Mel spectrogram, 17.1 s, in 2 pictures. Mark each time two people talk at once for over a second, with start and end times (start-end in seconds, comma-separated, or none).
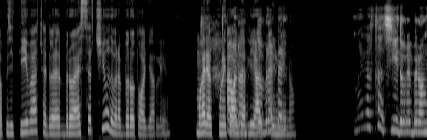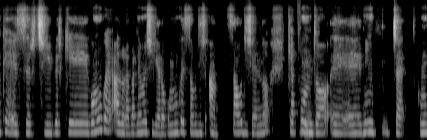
4.5-5.8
